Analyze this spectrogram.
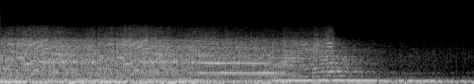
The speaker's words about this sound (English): Okay. Godzilla. That's Godzilla. Shit. Yeah, it's Godzilla.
